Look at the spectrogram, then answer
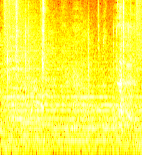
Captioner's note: gun cocking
